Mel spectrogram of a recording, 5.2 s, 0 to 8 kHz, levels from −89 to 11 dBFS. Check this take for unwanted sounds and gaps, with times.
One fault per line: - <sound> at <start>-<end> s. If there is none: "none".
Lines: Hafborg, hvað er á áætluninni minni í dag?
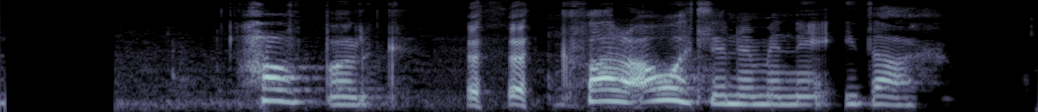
- laugh at 2.3-2.7 s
